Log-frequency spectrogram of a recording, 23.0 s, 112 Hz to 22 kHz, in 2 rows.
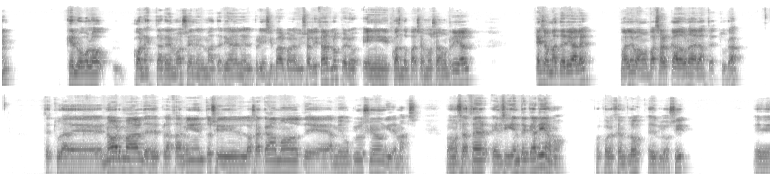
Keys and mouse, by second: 18.4-23.0 drag.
